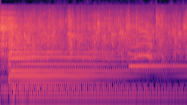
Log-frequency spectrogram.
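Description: Audience applause, a steady dense patter of many hands clapping, heard over a sustained keyboard chord that shifts partway through, loud and continuous for the whole moment.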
